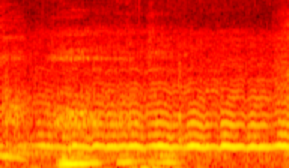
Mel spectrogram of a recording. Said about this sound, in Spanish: mire las moscas. Ahora le están llegando a los dientes a la Bolonia.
